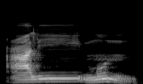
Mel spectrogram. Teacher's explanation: আইনটাকে vertical করে যেন গলা মাঝখান থেকে আসে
